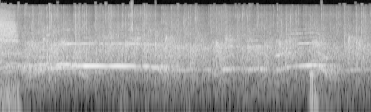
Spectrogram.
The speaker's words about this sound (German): Heftigen Applaus für den Michi. On stage.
